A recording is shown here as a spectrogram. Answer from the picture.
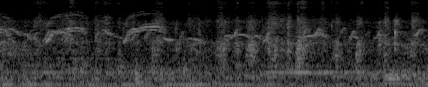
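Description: A brood of young baladi chicks peeping softly: a scatter of short, high chirps that rise and fall.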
